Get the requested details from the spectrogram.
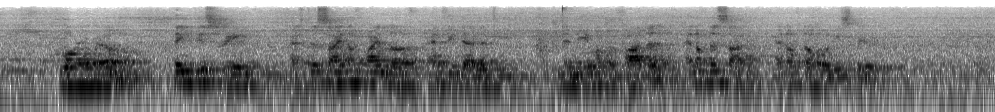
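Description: A man speaks slowly and solemnly into a microphone in a reverberant hall.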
